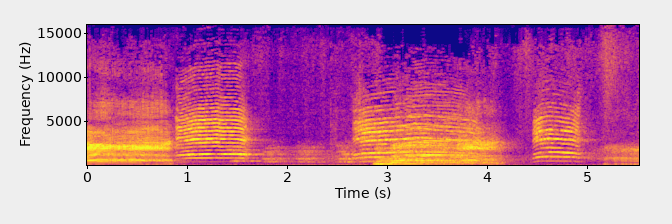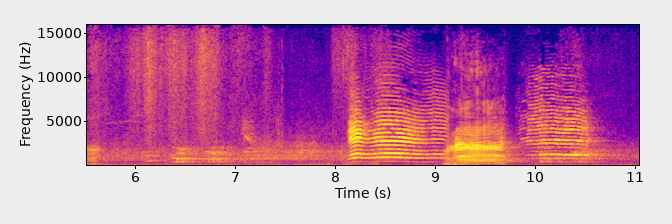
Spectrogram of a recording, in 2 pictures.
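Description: A ewe and her two lambs bleat in a pen, loud close calls alternating with higher, shakier lamb cries in several bursts separated by short pauses.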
